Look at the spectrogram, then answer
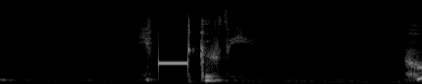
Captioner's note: beep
